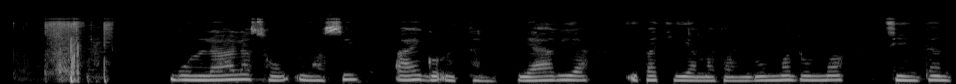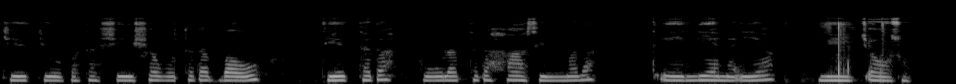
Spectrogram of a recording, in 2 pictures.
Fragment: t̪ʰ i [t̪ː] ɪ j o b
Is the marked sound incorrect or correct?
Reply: correct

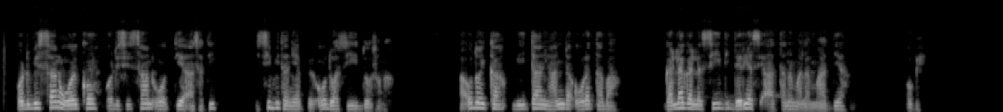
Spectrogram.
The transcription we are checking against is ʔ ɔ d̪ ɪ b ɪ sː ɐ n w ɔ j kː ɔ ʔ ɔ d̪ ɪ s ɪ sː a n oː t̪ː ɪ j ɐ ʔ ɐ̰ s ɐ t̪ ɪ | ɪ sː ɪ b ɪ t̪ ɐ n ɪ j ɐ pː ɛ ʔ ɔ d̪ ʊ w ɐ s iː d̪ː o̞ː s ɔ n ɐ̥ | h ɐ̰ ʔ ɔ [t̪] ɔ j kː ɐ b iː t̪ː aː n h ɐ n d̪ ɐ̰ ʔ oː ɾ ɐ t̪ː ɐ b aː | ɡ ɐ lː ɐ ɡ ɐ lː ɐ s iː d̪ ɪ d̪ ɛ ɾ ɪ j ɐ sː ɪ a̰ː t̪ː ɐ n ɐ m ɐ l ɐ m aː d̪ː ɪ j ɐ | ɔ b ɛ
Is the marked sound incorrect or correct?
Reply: incorrect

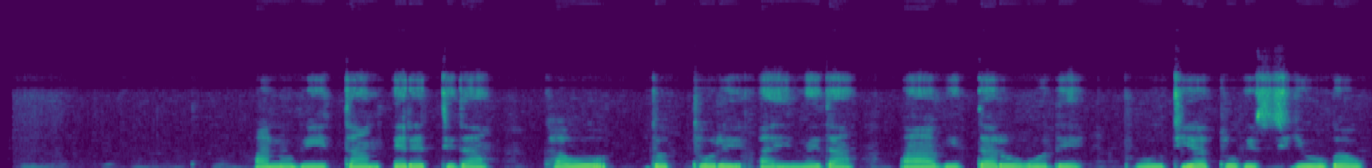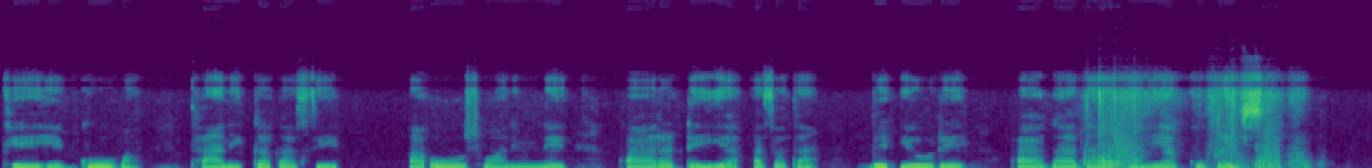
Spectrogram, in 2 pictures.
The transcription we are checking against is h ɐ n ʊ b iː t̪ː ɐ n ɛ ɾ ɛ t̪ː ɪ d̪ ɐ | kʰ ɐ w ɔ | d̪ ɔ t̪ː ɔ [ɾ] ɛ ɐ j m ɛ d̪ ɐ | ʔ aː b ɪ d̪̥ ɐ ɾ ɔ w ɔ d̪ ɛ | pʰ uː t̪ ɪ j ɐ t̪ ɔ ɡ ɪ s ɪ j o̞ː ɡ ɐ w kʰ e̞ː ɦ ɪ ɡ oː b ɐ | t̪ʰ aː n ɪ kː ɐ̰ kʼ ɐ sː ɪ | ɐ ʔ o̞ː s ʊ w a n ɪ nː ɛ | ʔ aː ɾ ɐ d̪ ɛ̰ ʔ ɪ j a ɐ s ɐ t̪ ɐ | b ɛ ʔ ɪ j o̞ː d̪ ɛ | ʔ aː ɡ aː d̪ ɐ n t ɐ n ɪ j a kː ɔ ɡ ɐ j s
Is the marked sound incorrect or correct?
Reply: correct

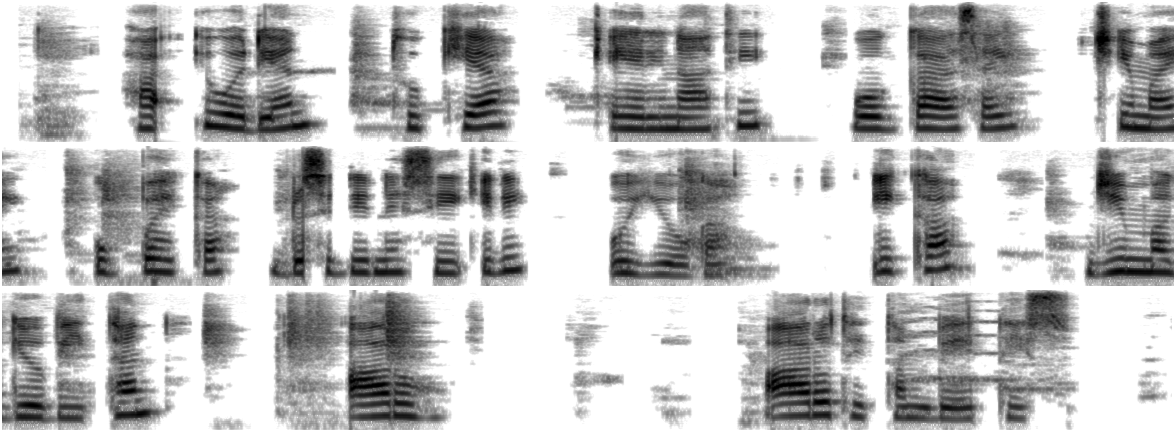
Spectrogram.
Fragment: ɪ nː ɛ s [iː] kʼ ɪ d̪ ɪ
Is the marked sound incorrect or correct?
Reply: correct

